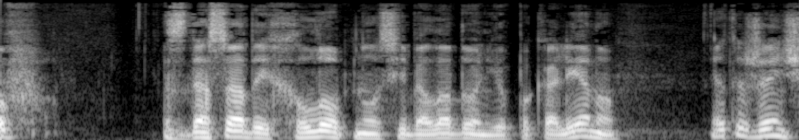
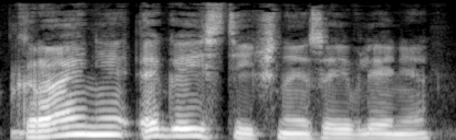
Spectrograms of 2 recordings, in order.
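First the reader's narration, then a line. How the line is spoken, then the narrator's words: Calm tone. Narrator (Russian): спокойным тоном проговорила Альба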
